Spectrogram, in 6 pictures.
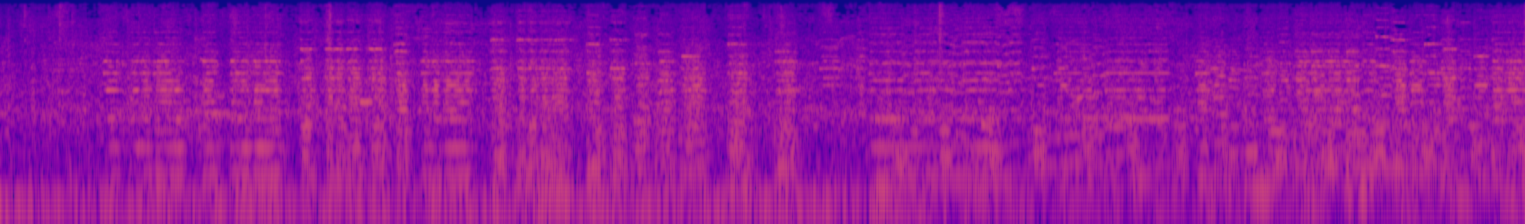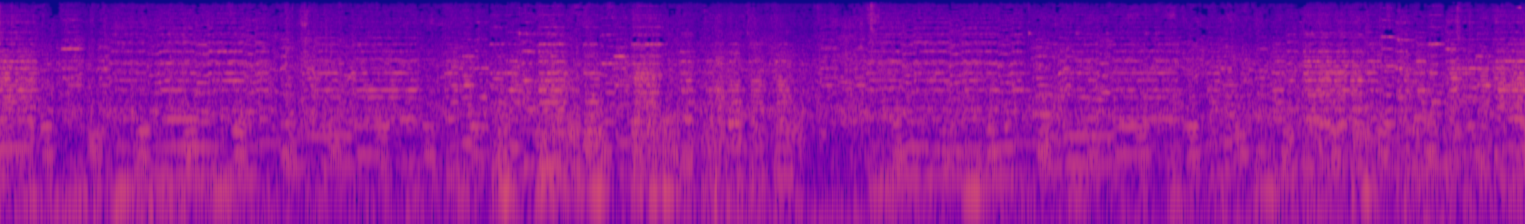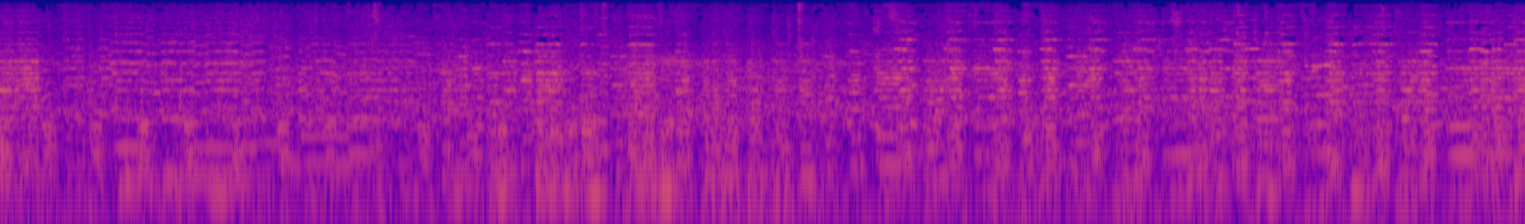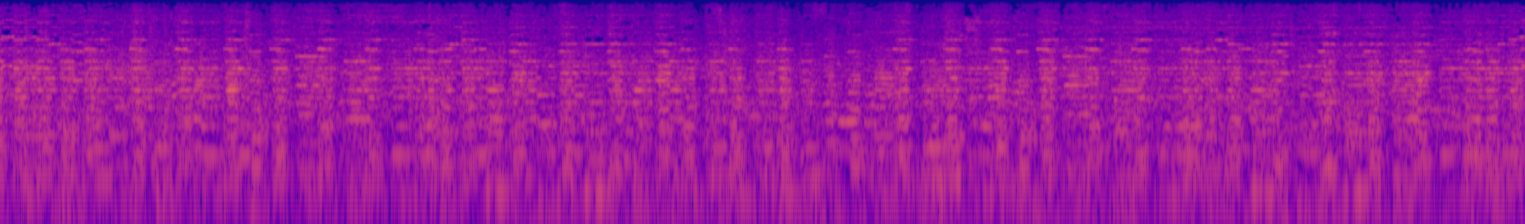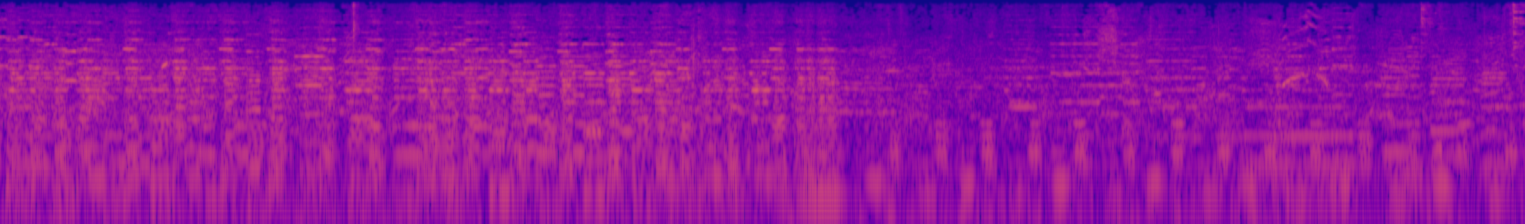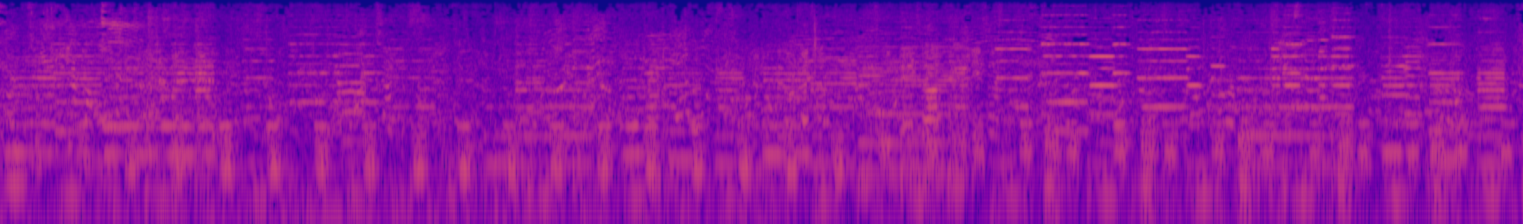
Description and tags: recording of a carousel and it's environment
